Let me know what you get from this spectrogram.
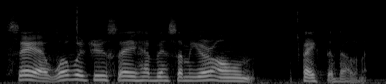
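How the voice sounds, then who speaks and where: A woman's voice: lowish voice, moderate pace, darkish tone, a little hiss or hum. Woman, panel host, interview questions, addressing guests.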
